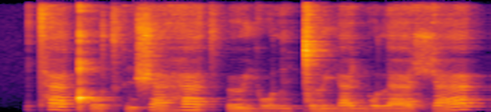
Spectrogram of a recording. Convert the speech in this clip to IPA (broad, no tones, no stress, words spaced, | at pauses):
tʰæǃʰot͡sʼiʃæ ɦæ t͡sʼøjoli ǀøjæɲo læçæ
